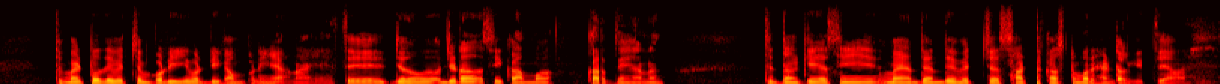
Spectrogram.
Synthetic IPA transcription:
t̪əmɛːʈːõːd̪eːʋɪt͡ʃbəɽiːʋəɖiːkəmpniːaːɦnaːɦeːt̪eːd͡ʒəd̪õːd͡ʒeːɽãːəsĩːkəm | kəɾd̪eːɦənaː | d͡ʒ̪ɪd̪ãːkɪəsĩːmɛ̃ːd̪ɪnd̪eːʋɪt͡ʃsəʈʰkəsʈəməɾɦɛ̃ːɳɖəlkiːt̪eːɦãːʋɛ̃ː

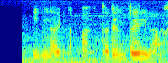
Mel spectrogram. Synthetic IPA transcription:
ilːɐ̰iɐnt̪ɐd̪ent̪ɐilːɐ

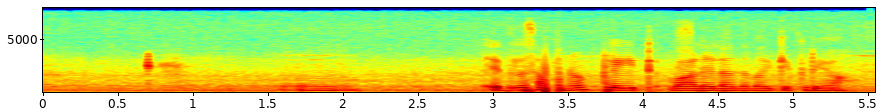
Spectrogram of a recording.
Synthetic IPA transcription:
ḛd̪ulɐsɐpunəpleːʈʋaːlɐjelaːnd̪ɐmɐɾikːekɾijaː

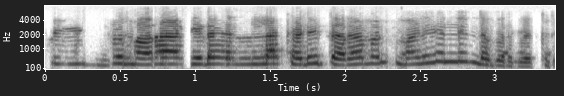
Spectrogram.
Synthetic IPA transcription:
id̪ɨmɐɾɐaːɡiɽɐɛlːɐkɐɽit̪ɐɾɐmɐt̪ːmɐɭɛjɐlːind̪ɐbɐɾɐbeːkɐɾi

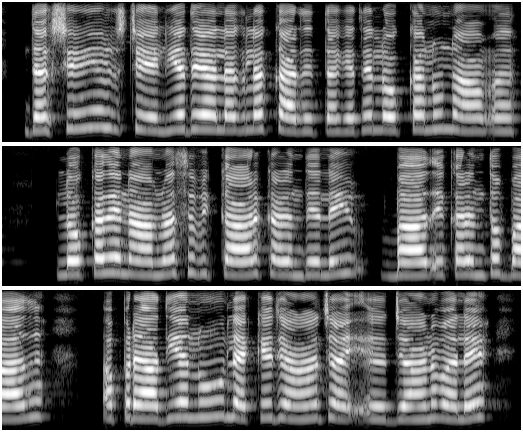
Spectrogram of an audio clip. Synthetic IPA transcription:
d̪əkʃɪnusʈɾeːlɪjaːd̪eːələɡələɡ̚kəɾd̪ɪt̪ːaːɡeaːt̪eːloːkãːnũːaːm | loːkãːd̪eːnaːmnaːsəʋɪkaːɾkəɾənd̪eːləiːbaːd̪kːəɾənt̪õːbaːd̪ | əpɾaːd̪ijãːnũːlɛːkeːd͡ʒaːñaːt͡ʃad͡ʒaːɳʋaːleː

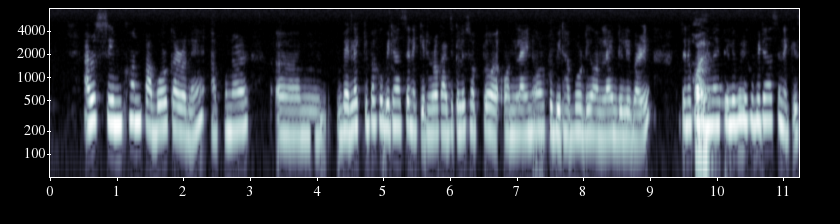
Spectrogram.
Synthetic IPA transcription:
aɹusimkʰɔnpabɔɹkaɹɔnɛapunaɹ | bɛlɛɡ̚ːibaxubidʱaːsɛnekidʱɔɹɔkazikalisɔb̚tɔɔnlajnɔɹxubidʱabɔɹdiɔnlajndilibaɹi | tɛnɛkwaɔnlajndelibaɹixubidʱaːsɛneki

